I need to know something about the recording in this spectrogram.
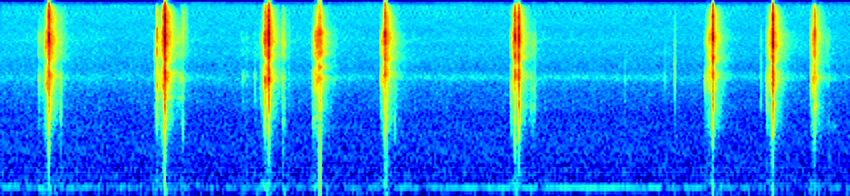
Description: shield activation sound

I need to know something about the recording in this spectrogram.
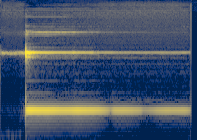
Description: soft notification sound, calming

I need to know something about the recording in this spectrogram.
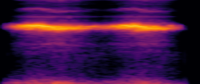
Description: ant insect

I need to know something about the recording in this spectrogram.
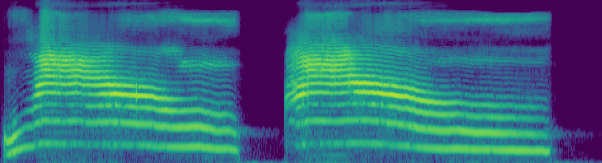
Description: kitten cat crying like re

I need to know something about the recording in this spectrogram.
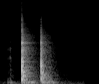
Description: placing a wooden wall, wall

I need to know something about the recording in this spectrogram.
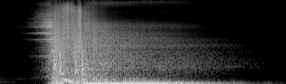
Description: giant pen weapon swing

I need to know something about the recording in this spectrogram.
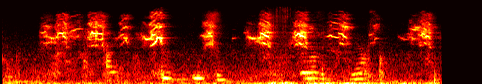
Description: parrots that are talkin; vocalization

